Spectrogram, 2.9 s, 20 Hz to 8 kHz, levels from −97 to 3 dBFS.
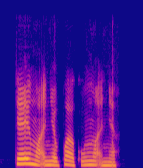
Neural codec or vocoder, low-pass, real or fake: codec, 16 kHz, 2 kbps, FunCodec, trained on Chinese and English, 25 frames a second; 7.2 kHz; fake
